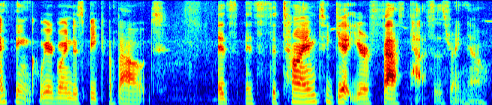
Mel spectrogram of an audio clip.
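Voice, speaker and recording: A woman's very deep, low voice with vocal fry, a very slow pace, ordinary pitch variation and big swings in loudness. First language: not English. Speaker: channel co-host. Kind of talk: livestream chat.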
